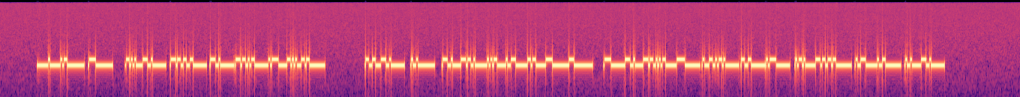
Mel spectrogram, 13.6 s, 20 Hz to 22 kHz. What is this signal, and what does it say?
TTY/TDD text telephone tones (45.45 baud Baudot), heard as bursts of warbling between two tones, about 400 Hz shift, 1600 Hz centre. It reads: BORN IN BERLIN, SALOMON STUDIED LAW,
